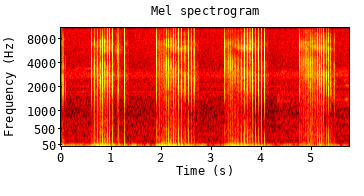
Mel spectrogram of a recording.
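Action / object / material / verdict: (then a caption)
scrape / plastic screw cap scraped with a metal needle / plastic / none. A metal needle scrapes along the ridged edge of a loose, hollow blue plastic screw cap in four separate bursts. Each burst is a rapid run of dry, clicking ticks with a bright, crisp top over a low rumble, with short quiet gaps between passes.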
